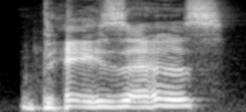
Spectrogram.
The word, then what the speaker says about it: Bezos: they probably don't care I think it's actually Bezos this is how it's pronounced yeah Bezos uh I'm not investing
